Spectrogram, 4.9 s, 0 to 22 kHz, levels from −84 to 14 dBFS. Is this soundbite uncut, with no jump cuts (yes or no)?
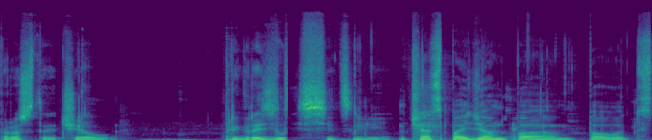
no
